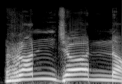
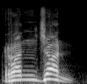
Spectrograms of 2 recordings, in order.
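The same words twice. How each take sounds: First: Ranjan very slowly split as रन, ज, न; drawn-out teaching version of Ranjan; syllable-by-syllable reading. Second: Said in the usual way. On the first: Shown as a demonstration. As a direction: stretch every sound of Ranjan. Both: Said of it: "इस बिंदी को हम लोग न पढ़ते हैं".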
